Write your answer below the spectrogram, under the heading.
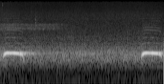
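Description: bird, long-eared owl low-pitched hoot

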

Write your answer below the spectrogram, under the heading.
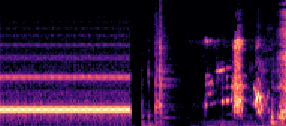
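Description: signal or alarm, phone ringing

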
